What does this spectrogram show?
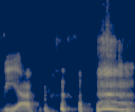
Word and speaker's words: Vija: we should probably start it's pronounced via i know it looks weird because it's v i j a but the j is like have you ever seen tonya with a j maybe there's a tonya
